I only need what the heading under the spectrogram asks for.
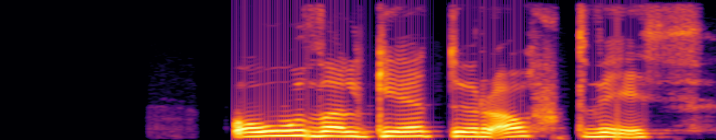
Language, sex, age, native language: Icelandic, male, 8, Icelandic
